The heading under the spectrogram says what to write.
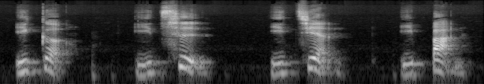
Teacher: '一' is read in the second tone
